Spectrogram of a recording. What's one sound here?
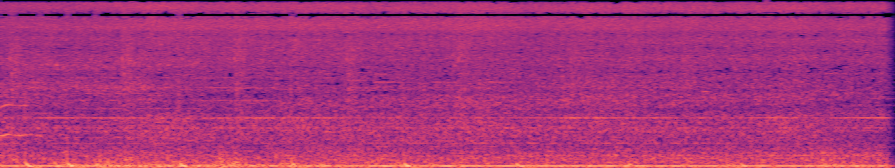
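Water gushes and sprays loudly from a burst pipe.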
